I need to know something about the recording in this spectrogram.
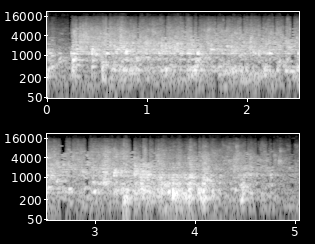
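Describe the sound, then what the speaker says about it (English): A toilet flushing during bathroom cleaning, a loud continuous rush of water swirling and draining for about five seconds, close and steady with no talking. "flush it again"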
